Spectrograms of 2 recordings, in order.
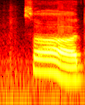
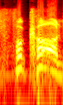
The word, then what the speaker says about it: facade: Can't even maintain a stoic facade. I thought this trial would be a perfect opportunity for you to redeem your previous embarrassments. Pronounced facade, you imbecile.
